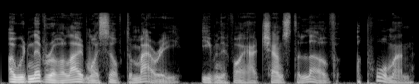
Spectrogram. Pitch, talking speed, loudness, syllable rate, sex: 95 Hz, 255 wpm, -18 LUFS, 6.7 syllables/s, male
